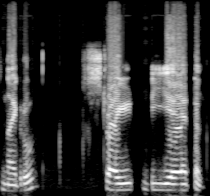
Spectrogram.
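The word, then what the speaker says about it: nigrostriatal: So we pronounce it as nigro striatal.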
